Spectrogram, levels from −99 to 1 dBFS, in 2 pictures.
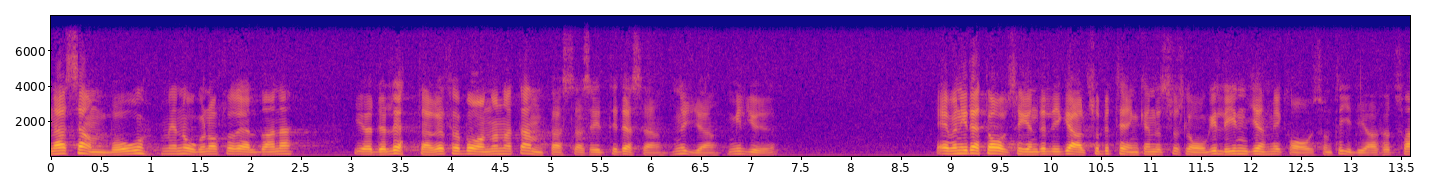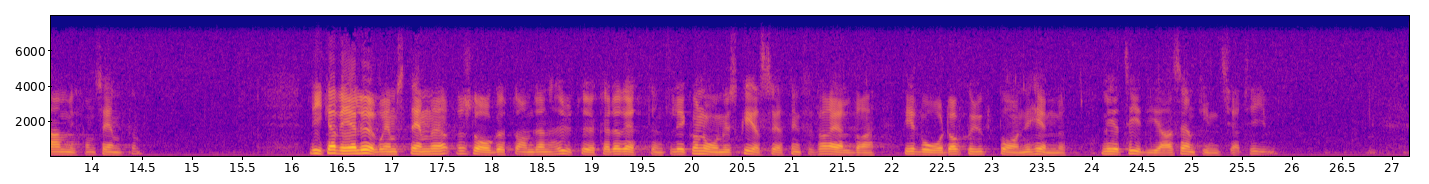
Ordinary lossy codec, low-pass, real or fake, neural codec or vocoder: Opus, 64 kbps; 7.2 kHz; real; none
